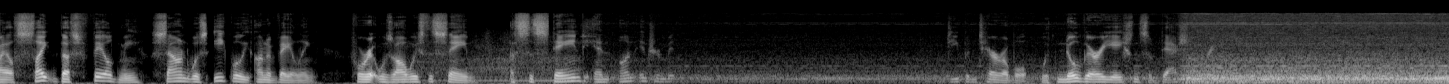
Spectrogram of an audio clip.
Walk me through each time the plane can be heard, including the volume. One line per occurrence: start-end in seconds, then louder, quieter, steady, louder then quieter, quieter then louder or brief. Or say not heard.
3.8-14.4 louder.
